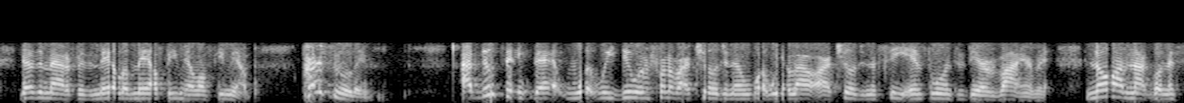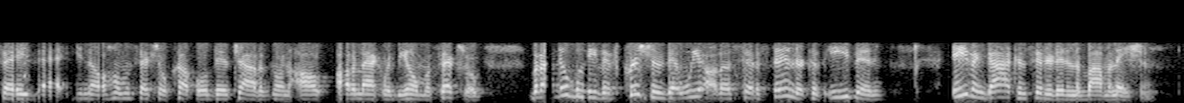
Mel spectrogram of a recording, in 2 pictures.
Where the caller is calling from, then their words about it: Georgia, United States; I'm calling from Georgia.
